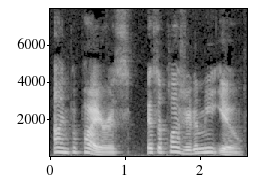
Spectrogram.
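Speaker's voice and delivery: high, loud cheerful skeleton; Papyrus voice. Acted. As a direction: introduce yourself way up high with gusto. Papyrus introduces himself.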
